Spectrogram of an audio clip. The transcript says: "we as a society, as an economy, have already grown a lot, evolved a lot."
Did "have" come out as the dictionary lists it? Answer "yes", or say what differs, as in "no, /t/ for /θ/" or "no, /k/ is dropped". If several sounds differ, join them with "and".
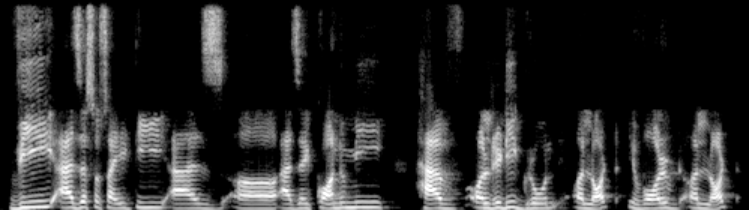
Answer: yes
